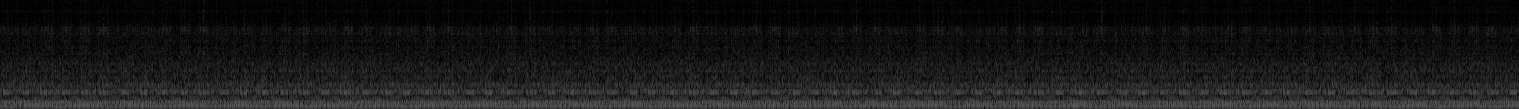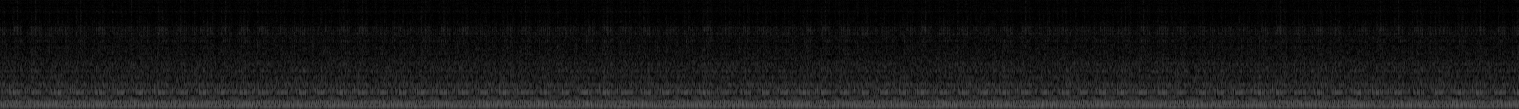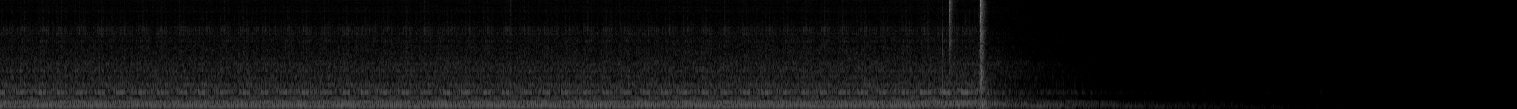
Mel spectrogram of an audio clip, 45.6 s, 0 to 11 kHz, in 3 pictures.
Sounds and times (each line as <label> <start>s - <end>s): Overhead Projector On Run Off Close 39.7s - 40.9s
